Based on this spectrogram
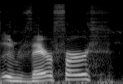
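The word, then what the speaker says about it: Unverferth: Orthman is owned by, I believe, Unverfirth is the way you're supposed to pronounce that.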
